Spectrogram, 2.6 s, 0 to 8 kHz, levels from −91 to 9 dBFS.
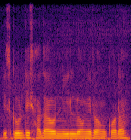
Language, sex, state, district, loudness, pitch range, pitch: Bengali, male, West Bengal, Cooch Behar, -14 LUFS, 120-125 Hz, 125 Hz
